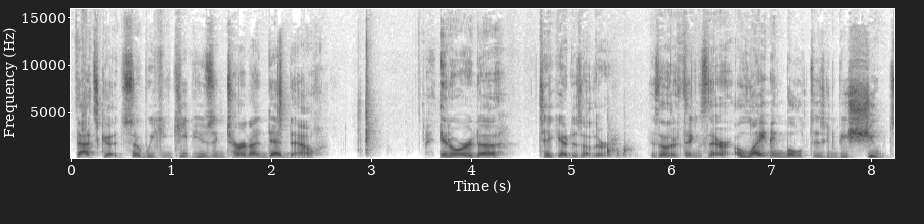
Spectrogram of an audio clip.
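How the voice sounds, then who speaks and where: Congested low-voiced man talking through a game. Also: gravelly. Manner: thinking aloud, working through rules and dice rolls. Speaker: board game channel host. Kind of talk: solo tabletop game playthrough commentary.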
